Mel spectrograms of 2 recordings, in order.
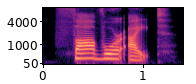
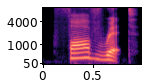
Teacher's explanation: Many people say favorite, 3 sounds, but native speakers usually just say 2.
